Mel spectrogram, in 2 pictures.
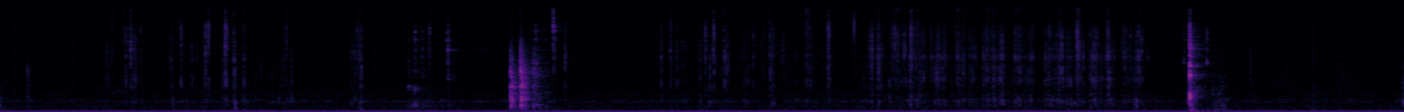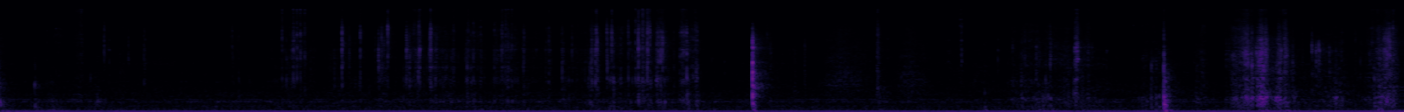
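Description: A small plastic topping packet being torn open and crinkled, with scattered light taps and clicks and one sharp click about halfway through. Near the end, wooden chopsticks stir batter and cabbage in a disposable cup.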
